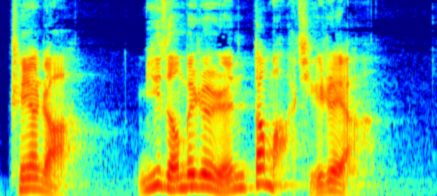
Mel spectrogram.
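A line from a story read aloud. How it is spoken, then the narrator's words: Loud voice from behind. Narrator (Chinese): 背后有人大声说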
